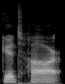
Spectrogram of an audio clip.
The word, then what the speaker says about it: Goodhart: Batgirl issue 7, Tape BROMBAL writing with ISAAC GOODHART on the art. And that rhymed because his name rhymes with art.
